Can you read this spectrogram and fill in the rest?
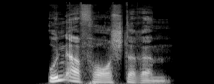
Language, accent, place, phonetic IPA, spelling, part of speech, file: German, Germany, Berlin, [ˈʊnʔɛɐ̯ˌfɔʁʃtəʁəm], unerforschterem, adjective, De-unerforschterem.ogg
- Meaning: strong dative masculine/neuter singular comparative degree of unerforscht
